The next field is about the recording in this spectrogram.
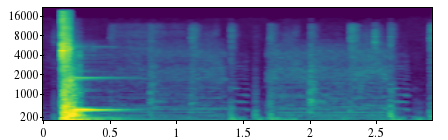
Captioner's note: bow launches; upbeat rock music starts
